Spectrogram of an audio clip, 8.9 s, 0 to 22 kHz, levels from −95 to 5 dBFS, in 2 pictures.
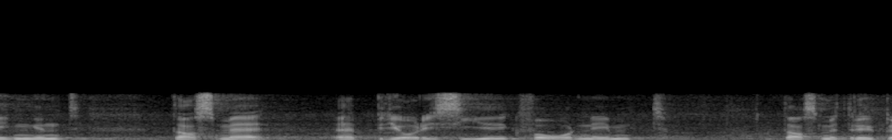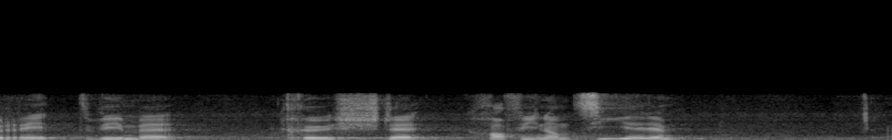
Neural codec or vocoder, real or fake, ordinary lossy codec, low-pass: none; real; none; 7.2 kHz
